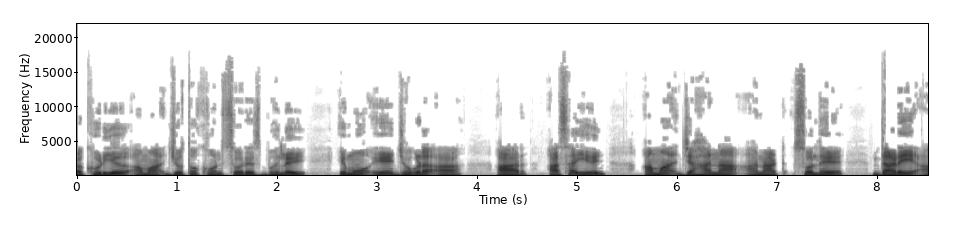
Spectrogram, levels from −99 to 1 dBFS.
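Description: Speech recording; no technical faults detected.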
